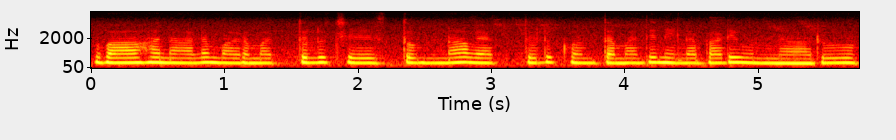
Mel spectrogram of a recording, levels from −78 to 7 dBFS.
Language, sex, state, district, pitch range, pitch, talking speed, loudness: Telugu, female, Telangana, Adilabad, 210-230 Hz, 220 Hz, 75 wpm, -16 LUFS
